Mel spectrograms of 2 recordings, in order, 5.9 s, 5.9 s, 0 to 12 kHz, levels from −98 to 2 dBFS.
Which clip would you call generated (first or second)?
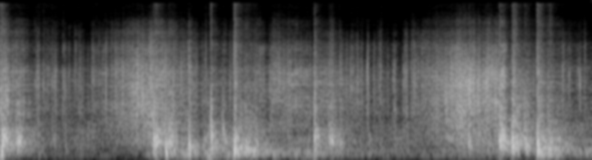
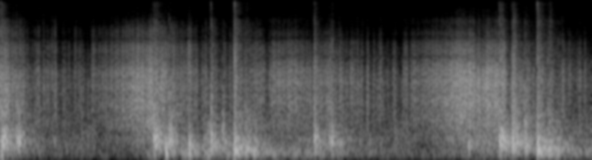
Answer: first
